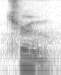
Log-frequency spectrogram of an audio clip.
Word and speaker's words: 2Ru3: and the number three but it's pronounced true that's how I do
